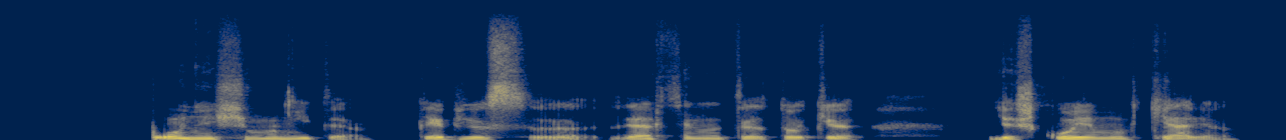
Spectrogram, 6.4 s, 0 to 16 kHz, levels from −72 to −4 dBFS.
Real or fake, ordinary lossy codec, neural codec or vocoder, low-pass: fake; AAC, 96 kbps; codec, 44.1 kHz, 2.6 kbps, SNAC; 14.4 kHz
